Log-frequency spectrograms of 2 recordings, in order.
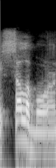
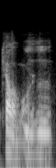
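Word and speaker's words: Celeborn: other variations letter 187 I also used to say celorn instead of kellor sure yeah it's okay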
